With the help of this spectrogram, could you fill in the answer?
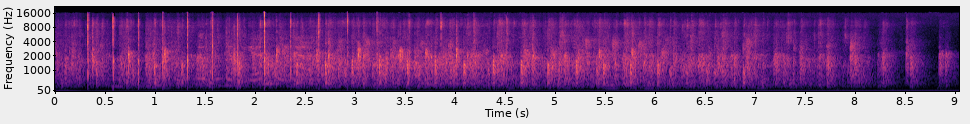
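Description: A crowd breaks into steady applause, many hands clapping in a dense, crackling patter that holds strong for several seconds before thinning out and fading near the end.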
